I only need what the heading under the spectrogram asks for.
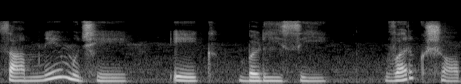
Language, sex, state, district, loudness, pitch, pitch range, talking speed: Hindi, female, Madhya Pradesh, Umaria, -19 LUFS, 165 Hz, 150-185 Hz, 90 wpm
